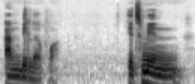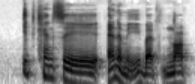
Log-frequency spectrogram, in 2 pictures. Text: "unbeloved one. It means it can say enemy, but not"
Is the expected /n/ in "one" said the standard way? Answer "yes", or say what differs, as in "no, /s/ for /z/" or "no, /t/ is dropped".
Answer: no, /n/ is dropped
